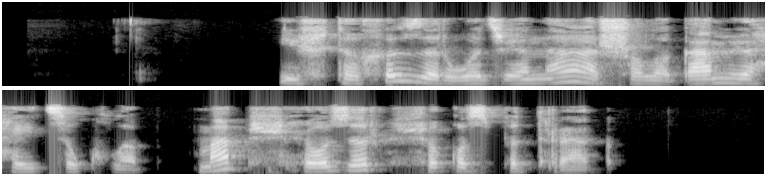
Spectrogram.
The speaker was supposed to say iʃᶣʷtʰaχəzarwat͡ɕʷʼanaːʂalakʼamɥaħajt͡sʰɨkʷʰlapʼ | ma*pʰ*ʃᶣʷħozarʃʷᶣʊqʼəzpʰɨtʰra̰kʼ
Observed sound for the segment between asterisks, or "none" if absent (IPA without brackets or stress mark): pʰ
